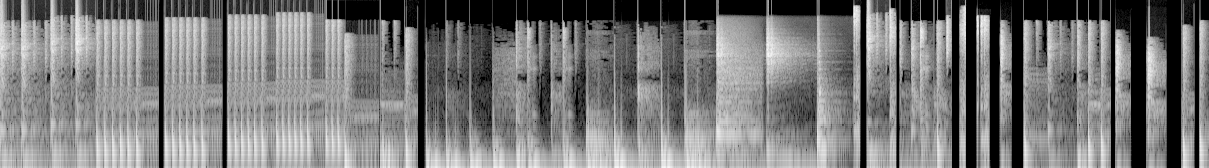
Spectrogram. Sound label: New England Digital Synclavier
